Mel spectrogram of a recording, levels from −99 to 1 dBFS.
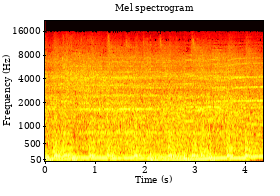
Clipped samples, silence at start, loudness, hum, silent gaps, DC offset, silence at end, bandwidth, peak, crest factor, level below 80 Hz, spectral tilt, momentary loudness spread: under 0.1%; 0 s; -12 LUFS; none; none; under 0.1%; 0 s; 16 kHz; 0 dBFS; 12 dB; -22 dBFS; -3.5 dB/octave; 1 LU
